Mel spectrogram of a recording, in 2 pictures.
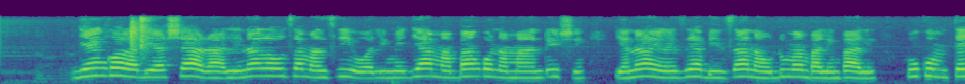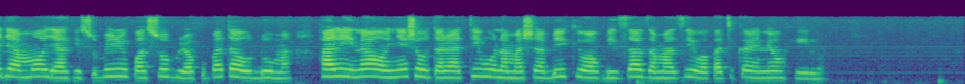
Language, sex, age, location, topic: Swahili, female, 25-35, Dar es Salaam, finance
